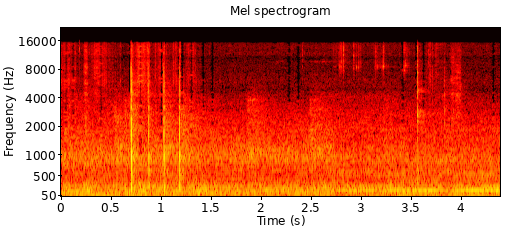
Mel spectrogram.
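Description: Quiet room tone with a few light clicks about a second in, from kitchen things being handled; a faint steady hum comes in around the middle.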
